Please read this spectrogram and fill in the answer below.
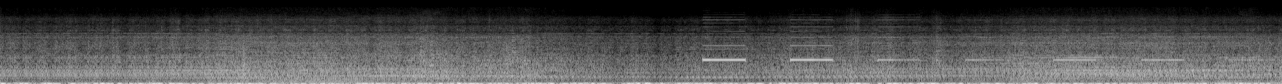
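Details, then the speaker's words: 2018 Dynapac CC5200 double-drum roller, 135 hp Cummins diesel, 6,764 hours: a steady diesel rumble under the drum vibration, with a regular reversing beep. Both drums vibrate; normal operation. "so here in a little bit we'll fire it up and you'll see that it runs good both drums are vibrating"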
